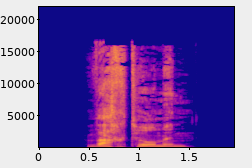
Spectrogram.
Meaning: dative plural of Wachturm
- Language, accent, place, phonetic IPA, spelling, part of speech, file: German, Germany, Berlin, [ˈvaxˌtʏʁmən], Wachtürmen, noun, De-Wachtürmen.ogg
